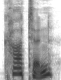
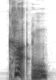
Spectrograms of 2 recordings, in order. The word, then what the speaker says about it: cotton: And the same thing goes for cotton, which should be pronounced with the T sound, not cotton with the T left out.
